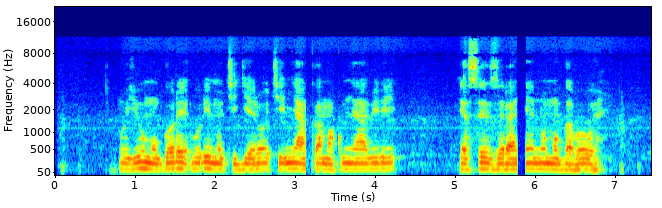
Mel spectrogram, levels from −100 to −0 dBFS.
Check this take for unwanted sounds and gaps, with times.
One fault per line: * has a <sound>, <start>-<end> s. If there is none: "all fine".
* has a dropout, 3.1-3.2 s
* has a dropout, 5.8-5.9 s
